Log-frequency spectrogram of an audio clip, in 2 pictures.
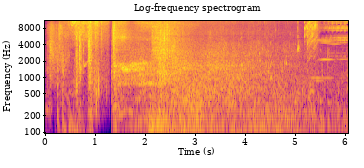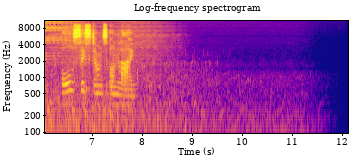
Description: Undock_seamoth_cyclops.ogg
